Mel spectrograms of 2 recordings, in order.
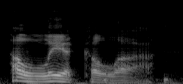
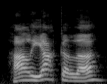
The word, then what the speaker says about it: Haleakala: Hold on, let's find out how to pronounce Haleakala, because I should have done this before the episode started, but why wait till then?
